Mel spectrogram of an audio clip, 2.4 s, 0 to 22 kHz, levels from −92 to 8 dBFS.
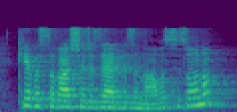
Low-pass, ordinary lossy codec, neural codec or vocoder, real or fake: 19.8 kHz; AAC, 24 kbps; none; real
